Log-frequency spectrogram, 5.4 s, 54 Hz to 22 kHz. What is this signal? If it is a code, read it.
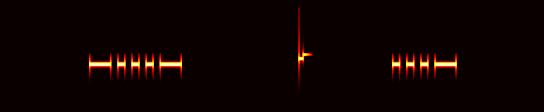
Morse code, heard as a keyed tone, about 17 wpm, 700 Hz. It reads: <BT> V
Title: Single Character (Letter:Number:Punctuation:Prosign) 17wpm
